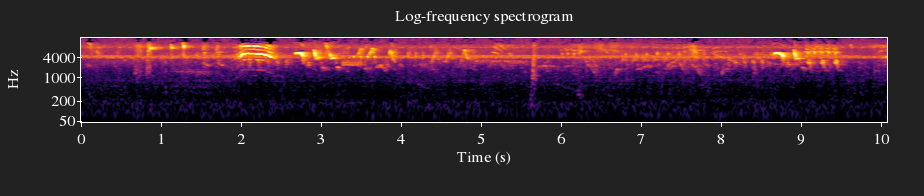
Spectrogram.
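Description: Wild birds calling: short chirps and louder arched, whistled calls, strongest about two seconds in and again near the end, over a steady high insect drone.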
